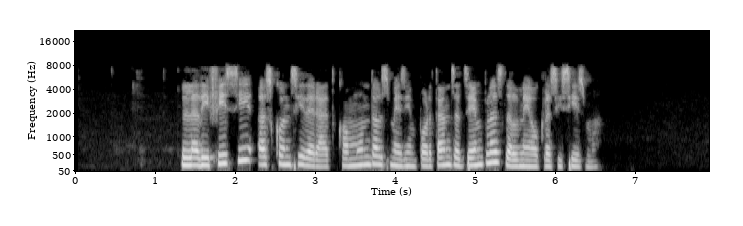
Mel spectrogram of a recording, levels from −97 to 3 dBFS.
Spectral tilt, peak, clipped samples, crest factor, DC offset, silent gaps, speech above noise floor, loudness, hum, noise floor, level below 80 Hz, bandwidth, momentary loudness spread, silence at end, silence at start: -4 dB/octave; -2 dBFS; under 0.1%; 16 dB; under 0.1%; none; 67 dB; -16 LUFS; none; -83 dBFS; -56 dBFS; 8.4 kHz; 6 LU; 1.4 s; 1.35 s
